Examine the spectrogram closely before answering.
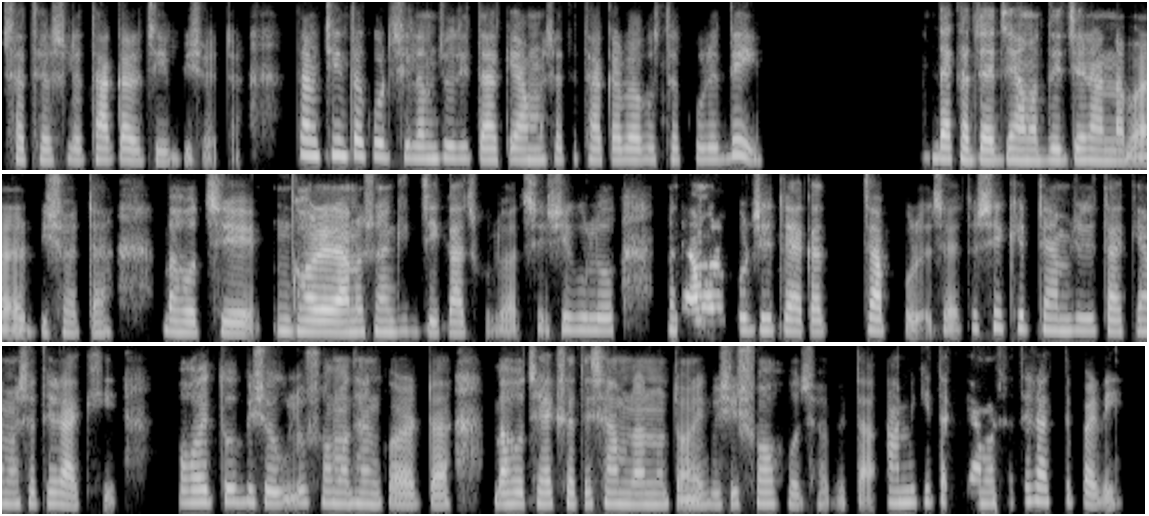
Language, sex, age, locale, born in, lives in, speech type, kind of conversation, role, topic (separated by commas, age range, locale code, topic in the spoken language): Bengali, female, 30-34, bn-BD, Bangladesh, Bangladesh, conversation, advice, user, নতুন শহরে একাকীত্ব আর পরিচিতি গড়তে না পারার হতাশা আপনি কীভাবে সামলাচ্ছেন?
